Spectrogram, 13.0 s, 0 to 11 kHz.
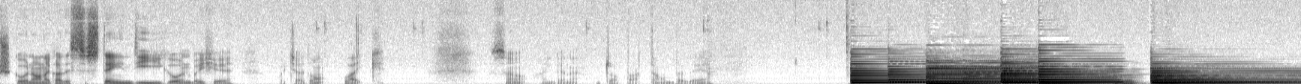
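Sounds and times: piano chords: 0:08.5 - 0:13.0.

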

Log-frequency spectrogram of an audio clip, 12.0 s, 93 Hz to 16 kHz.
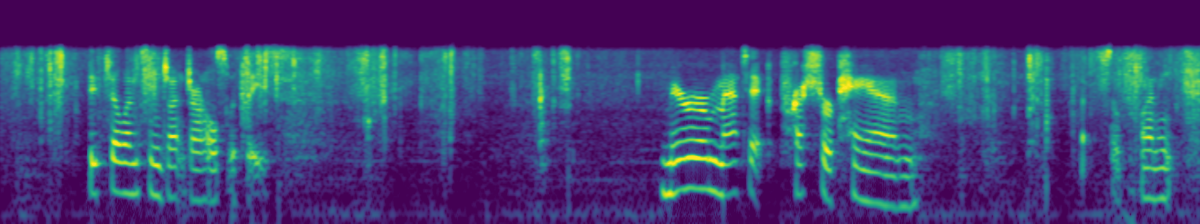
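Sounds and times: paper sheets rustling: 0:00.0 - 0:05.8, 0:09.4 - 0:12.0.

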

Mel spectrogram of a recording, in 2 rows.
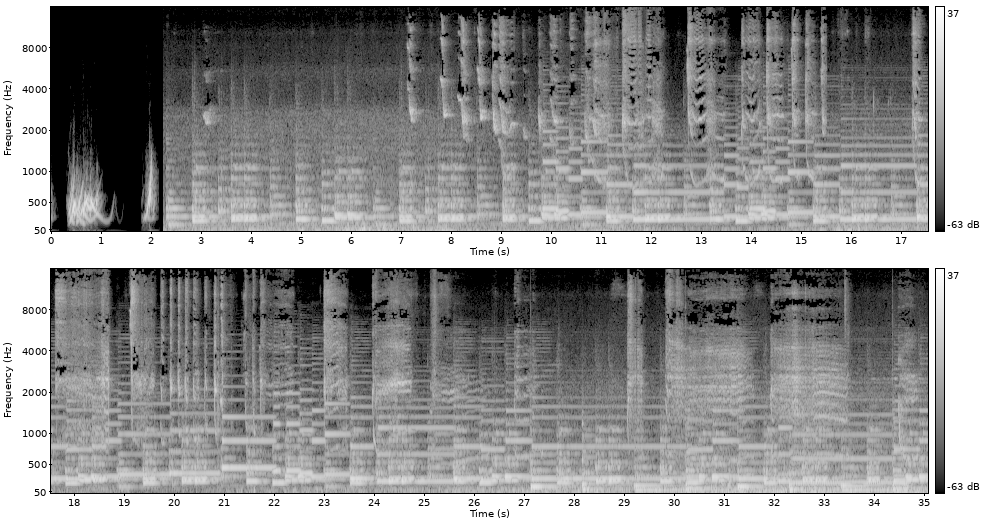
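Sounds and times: background music: 0:02.3 - 0:35.0
otter squeaky chirp: 0:02.9 - 0:03.4, 0:07.0 - 0:15.6, 0:17.2 - 0:25.8, 0:26.6 - 0:27.3, 0:28.9 - 0:33.6, 0:34.4 - 0:35.0.

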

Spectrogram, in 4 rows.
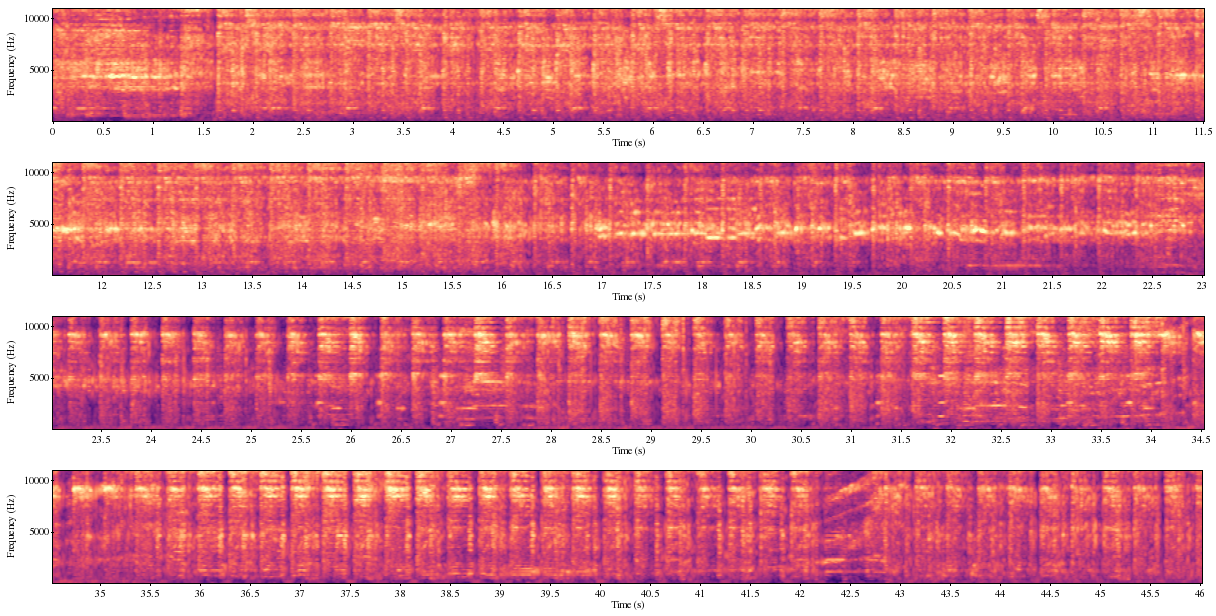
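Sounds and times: electronic dance music: 0:00.0 - 0:46.0.

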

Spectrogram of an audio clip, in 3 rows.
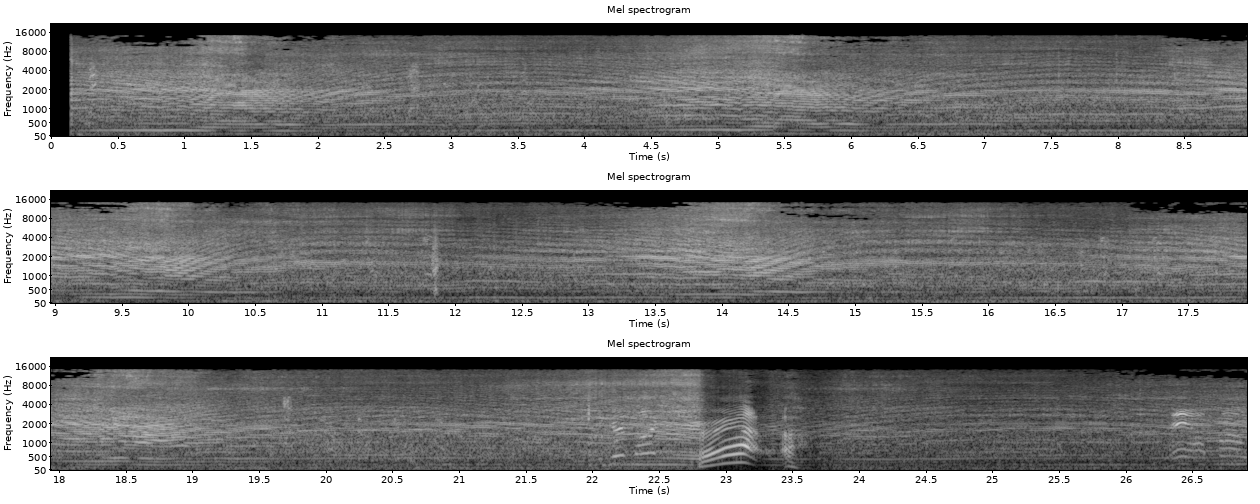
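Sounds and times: model plane engine passing: 0:00.2 - 0:26.9.

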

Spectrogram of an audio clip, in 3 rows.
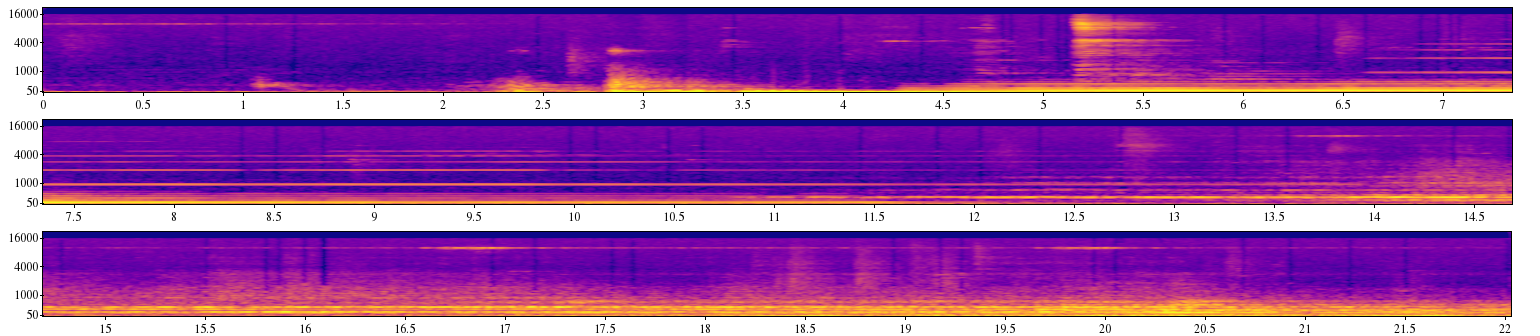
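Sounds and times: deep steady tone with overtones: 0:02.2 - 0:22.0
grainy sustained sound: 0:04.3 - 0:22.0.

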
